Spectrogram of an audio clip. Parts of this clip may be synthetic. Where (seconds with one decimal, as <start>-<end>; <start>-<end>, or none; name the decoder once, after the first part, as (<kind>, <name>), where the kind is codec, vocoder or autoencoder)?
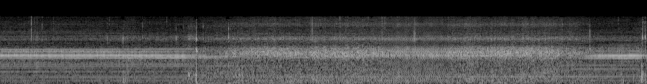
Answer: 3.9-4.5 (vocoder, WaveNeXt)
